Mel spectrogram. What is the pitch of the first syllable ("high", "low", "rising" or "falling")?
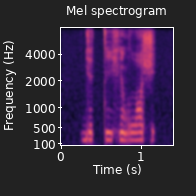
high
